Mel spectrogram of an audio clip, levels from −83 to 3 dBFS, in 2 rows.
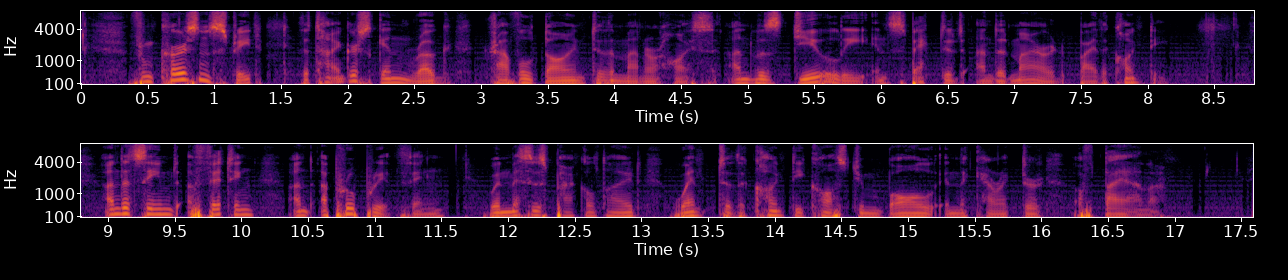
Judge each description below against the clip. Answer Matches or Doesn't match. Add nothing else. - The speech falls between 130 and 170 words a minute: Matches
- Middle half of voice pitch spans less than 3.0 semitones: Doesn't match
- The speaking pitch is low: Matches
